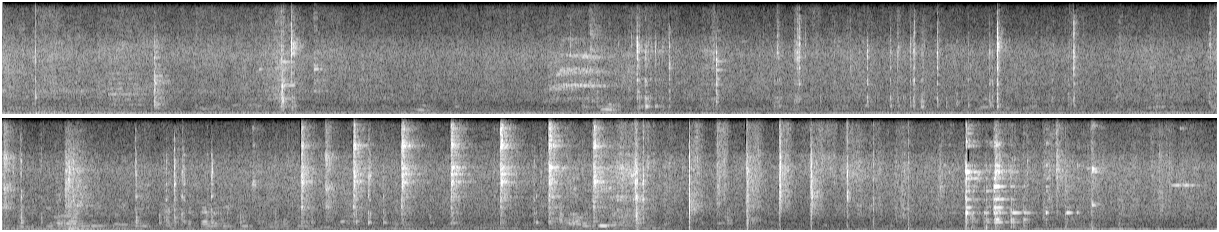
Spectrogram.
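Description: Light metal clinks and clicks from small steel parts of a hydrovac brake booster being handled and fitted by hand, coming in a quick irregular run in the last third, over a low steady background hum.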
